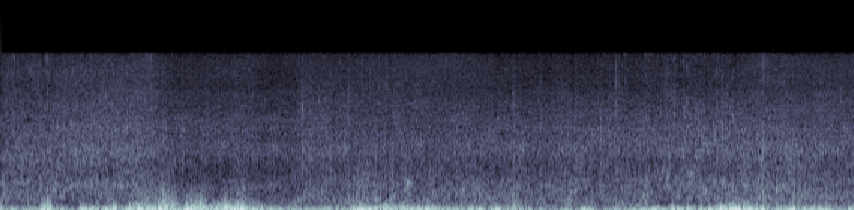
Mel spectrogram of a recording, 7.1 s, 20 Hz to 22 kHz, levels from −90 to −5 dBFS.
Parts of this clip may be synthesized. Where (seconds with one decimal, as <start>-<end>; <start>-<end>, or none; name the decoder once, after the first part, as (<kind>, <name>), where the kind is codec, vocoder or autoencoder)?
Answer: 1.1-5.4 (codec, SNAC); 6.2-7.1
